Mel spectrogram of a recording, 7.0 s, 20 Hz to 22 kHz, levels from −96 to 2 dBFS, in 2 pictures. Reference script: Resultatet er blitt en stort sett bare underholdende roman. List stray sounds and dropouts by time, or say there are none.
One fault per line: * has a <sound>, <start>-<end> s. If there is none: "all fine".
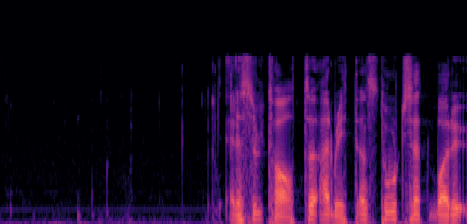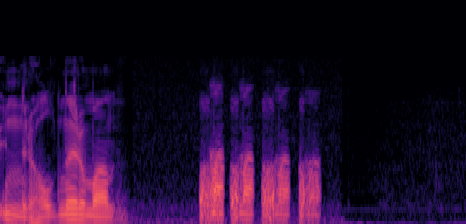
* has a laugh, 5.0-5.9 s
